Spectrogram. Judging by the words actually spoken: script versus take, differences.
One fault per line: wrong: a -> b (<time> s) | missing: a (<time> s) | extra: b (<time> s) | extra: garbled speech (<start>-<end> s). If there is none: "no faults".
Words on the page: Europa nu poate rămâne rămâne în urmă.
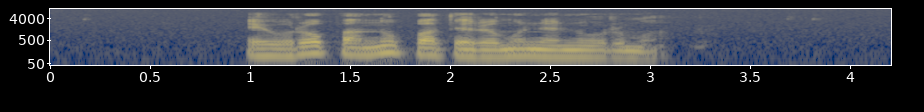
missing: rămâne (2.5 s)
